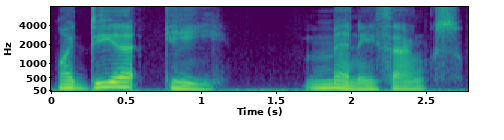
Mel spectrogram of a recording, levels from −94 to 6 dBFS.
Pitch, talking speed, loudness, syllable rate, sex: 115 Hz, 85 wpm, -17 LUFS, 4.1 syllables/s, male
